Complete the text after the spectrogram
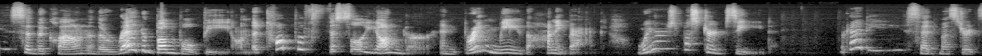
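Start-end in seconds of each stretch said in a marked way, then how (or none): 1.0-7.8 louder, higher bumpkin giving orders; bossy clown voice. Acted. 8.4-8.9 very high, squeaky fairy; tiny fairy voice. Acted. Fairy answers.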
